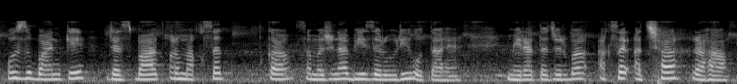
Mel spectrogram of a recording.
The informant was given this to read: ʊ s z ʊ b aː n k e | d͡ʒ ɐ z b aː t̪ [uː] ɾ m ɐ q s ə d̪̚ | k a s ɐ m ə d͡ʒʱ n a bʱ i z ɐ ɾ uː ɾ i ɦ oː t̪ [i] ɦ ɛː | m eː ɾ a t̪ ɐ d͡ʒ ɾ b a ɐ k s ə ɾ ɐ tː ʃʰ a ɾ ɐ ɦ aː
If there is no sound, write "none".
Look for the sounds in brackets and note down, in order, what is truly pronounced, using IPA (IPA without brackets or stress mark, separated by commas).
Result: ɔː, a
